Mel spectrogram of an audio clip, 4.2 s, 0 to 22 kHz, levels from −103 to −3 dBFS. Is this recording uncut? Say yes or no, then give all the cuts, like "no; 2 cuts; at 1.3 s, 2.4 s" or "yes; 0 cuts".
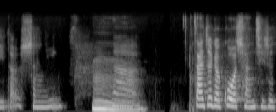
yes; 0 cuts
